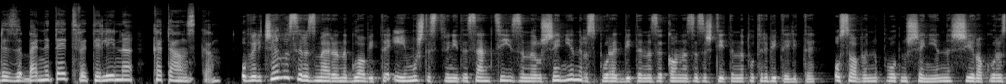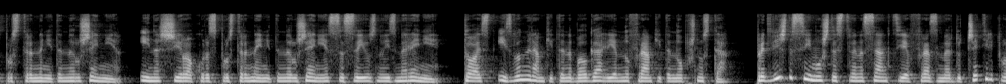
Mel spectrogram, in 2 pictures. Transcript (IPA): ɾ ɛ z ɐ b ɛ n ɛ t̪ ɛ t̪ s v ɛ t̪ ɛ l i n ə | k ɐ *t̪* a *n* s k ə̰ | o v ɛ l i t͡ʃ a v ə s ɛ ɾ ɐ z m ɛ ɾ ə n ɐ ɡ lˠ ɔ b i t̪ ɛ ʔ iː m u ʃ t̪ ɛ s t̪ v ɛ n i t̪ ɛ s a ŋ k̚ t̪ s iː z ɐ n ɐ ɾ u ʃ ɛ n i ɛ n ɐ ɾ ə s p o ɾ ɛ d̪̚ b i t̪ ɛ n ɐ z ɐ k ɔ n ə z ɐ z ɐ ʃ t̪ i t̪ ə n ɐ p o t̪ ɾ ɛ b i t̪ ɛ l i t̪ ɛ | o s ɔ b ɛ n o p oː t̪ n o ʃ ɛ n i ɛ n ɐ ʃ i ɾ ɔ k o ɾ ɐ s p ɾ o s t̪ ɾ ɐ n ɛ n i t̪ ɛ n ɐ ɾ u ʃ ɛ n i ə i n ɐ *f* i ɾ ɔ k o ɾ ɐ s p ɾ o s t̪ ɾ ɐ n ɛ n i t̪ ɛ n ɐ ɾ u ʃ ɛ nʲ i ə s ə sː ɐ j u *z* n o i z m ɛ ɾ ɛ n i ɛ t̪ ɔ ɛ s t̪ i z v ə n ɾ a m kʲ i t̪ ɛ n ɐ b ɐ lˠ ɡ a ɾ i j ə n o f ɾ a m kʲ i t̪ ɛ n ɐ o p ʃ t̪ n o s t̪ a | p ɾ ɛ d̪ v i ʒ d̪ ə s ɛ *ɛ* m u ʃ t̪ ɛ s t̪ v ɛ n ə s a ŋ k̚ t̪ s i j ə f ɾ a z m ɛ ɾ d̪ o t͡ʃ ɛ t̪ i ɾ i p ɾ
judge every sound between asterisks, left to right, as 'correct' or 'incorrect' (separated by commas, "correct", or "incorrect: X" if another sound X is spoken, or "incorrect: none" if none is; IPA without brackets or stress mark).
correct, correct, incorrect: ʃ, correct, incorrect: i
